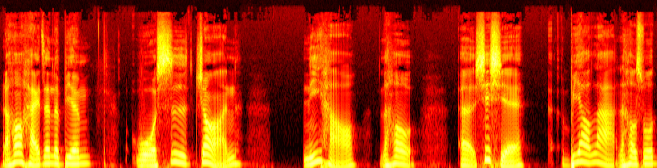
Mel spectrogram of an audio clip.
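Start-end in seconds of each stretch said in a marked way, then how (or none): 1.6-7.7 very slow, halting beginner Mandarin; a lightly voiced foreign learner; beginner foreigner speaking Mandarin. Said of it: "他才刚学一个月".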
